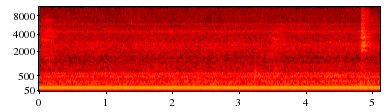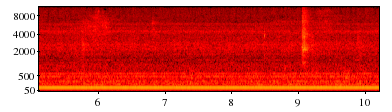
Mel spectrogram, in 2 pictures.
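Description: A steady, loud low hum, unchanging throughout, with a couple of faint light clicks about five and nine seconds in.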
